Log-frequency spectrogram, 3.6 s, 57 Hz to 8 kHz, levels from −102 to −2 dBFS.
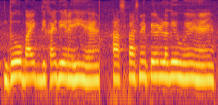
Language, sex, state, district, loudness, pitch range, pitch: Hindi, male, Gujarat, Valsad, -12 LUFS, 190-215 Hz, 200 Hz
